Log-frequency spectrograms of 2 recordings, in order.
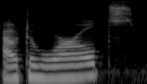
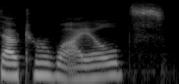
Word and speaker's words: Outer Wilds: I would like to state the fact that I keep mispronouncing the title of Outer Wilds. I keep calling it Outer Worlds. It's Outer Wilds.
